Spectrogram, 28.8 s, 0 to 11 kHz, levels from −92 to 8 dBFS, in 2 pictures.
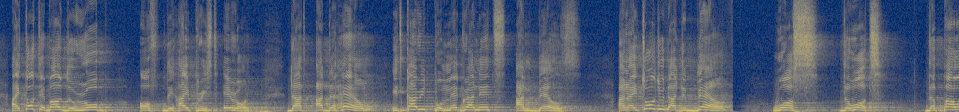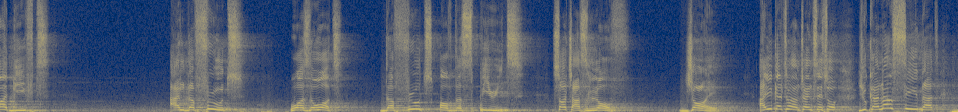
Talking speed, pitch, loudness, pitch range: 125 wpm, 215 Hz, -13 LUFS, 190-240 Hz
